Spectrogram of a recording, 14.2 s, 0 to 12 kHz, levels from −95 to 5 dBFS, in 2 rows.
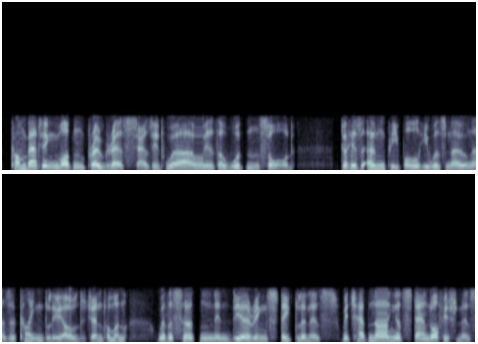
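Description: Packet loss with last packet repeated occurs at 2.89–3.01 s, 8.11–8.14 s and 12.74–12.88 s, lasting 120 ms, 30 ms and 140 ms. The receiver replayed the last packet to fill each gap, so the narrowband telephone sound stutters robotically, with a buzz near 100 Hz that fits 10 ms packets.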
